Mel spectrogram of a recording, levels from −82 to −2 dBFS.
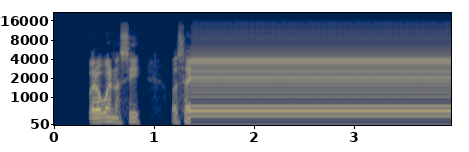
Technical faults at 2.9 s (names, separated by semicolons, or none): system hang loop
